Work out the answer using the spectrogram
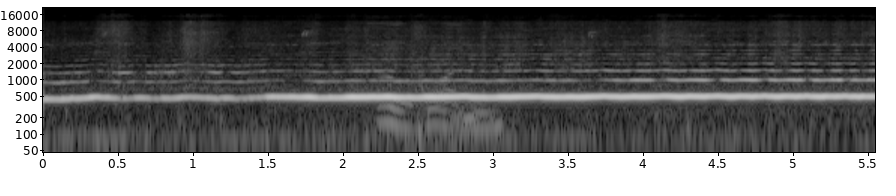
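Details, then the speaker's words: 1981 Cutlass (403 V8), unstarted for 2–3 years: loud, steady whine that climbs as the heater blower motor winds up, "like an airplane taking off". Owner says there could be a mouse in there; cause unconfirmed. Blower motor whine. "it's picking up momentum. It's like an airplane taking off."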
